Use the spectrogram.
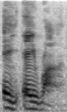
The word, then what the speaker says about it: Aaron: I said it like four times, so why didn't you say it the first time I said A.A. Ron? Because it's pronounced Aaron?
